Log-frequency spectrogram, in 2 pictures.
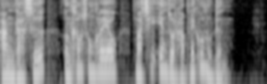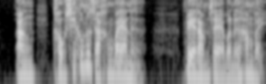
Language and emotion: Bodo, fearful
